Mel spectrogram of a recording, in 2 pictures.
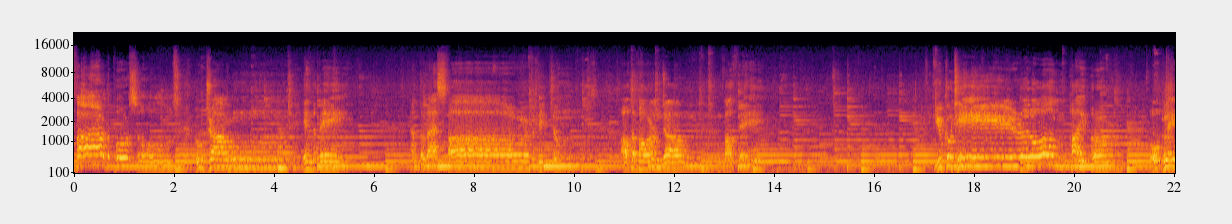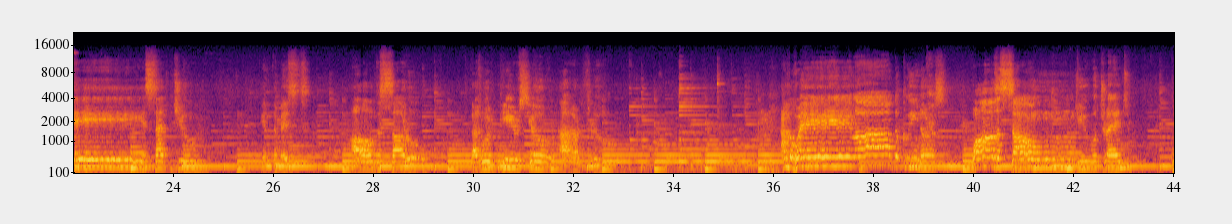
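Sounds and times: acoustic guitar chords picked: 0.0 - 44.0.

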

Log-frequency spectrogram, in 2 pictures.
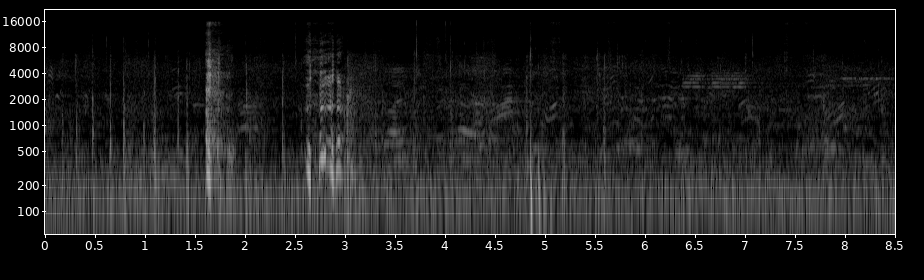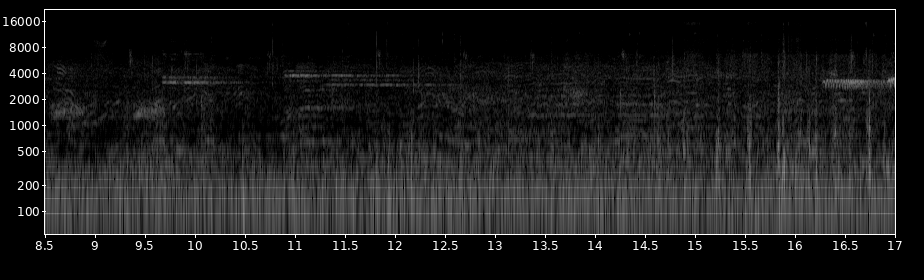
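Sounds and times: runners' footsteps on dirt: 0.0 - 8.4, 9.5 - 17.0
faint voices: 0.0 - 17.0.

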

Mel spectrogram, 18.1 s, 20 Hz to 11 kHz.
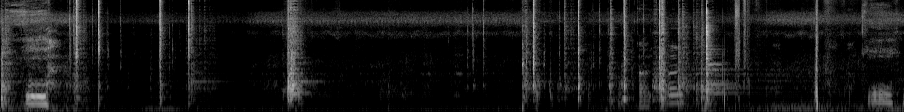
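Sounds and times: sharp clicks and knocks: 1.4 - 4.4, 10.4 - 14.9.

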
